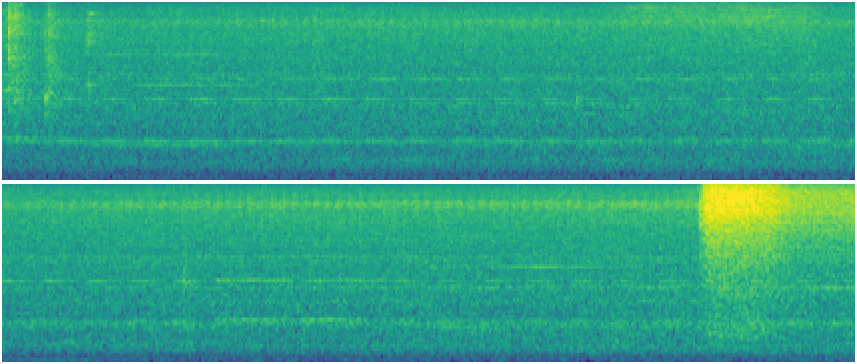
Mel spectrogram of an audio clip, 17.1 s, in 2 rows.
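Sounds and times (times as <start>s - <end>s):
train rolling rumble: 0.0s - 17.0s
sudden loud hiss: 15.5s - 17.0s.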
